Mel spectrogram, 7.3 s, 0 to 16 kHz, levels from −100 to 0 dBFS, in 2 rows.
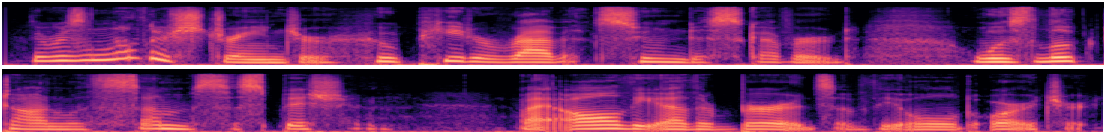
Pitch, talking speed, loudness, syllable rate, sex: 200 Hz, 195 wpm, -19 LUFS, 5.9 syllables/s, female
